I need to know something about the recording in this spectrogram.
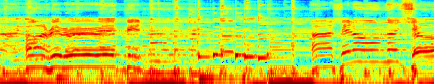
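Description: Bluegrass band playing live: banjo, guitar, mandolin, dobro and upright bass, with a lead melody line that slides and bends in pitch over a steady bass.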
